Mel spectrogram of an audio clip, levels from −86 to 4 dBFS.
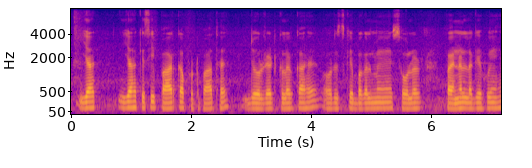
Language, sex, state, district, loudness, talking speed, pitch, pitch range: Hindi, male, Uttar Pradesh, Lucknow, -20 LUFS, 175 wpm, 115 Hz, 110-125 Hz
